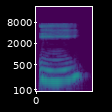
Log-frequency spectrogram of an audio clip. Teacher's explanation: yang biwonsun atau yang vokal rata itu ada i, jadi mulutnya rata ya, gitu kan. E, itu juga mulutnya rata dan ada e.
